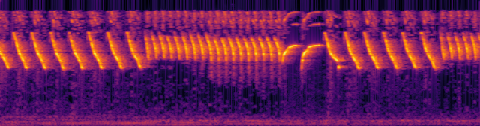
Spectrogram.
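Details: Canary singing as a prompt for other birds to sing, opening with a series of quick descending chirps, then a dense buzzy trill, a pair of looping whistles, and more rapid falling notes.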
